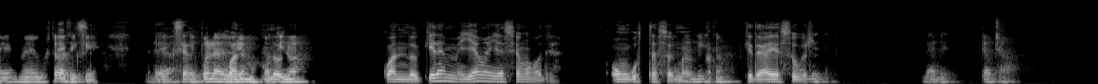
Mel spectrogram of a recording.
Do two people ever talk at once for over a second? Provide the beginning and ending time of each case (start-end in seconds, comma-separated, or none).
1.5-2.8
